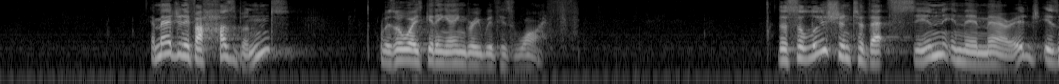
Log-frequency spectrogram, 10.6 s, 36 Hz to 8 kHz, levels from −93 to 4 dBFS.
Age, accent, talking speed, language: 40-59, Australian, 115 wpm, English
